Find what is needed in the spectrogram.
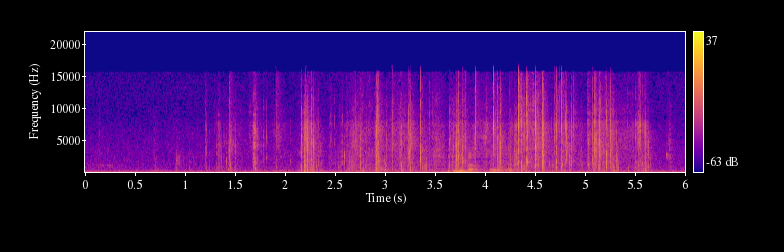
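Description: Dense crackling and crinkling as a wrapped ice cream sandwich is held and eaten close to the microphone. It starts about a second and a half in and runs on in quick, irregular clicks until just before the end.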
